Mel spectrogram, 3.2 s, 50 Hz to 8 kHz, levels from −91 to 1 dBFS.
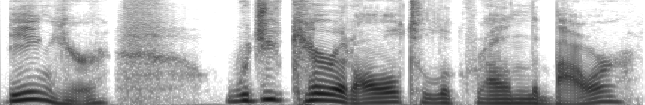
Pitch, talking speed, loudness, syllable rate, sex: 130 Hz, 225 wpm, -17 LUFS, 5.3 syllables/s, male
